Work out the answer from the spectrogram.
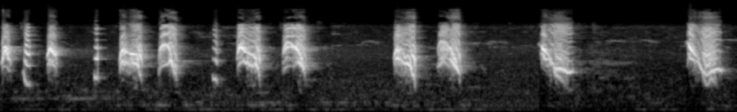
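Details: Long-tailed shrike singing with imitations of canary and other birds: loud harsh squawking notes and rising slurred whistles in spaced bursts, pauses growing longer toward the end.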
